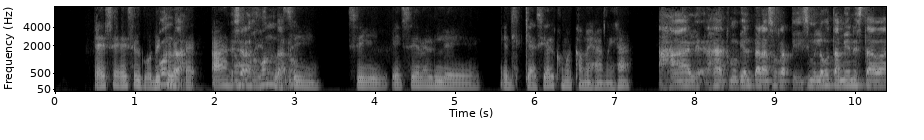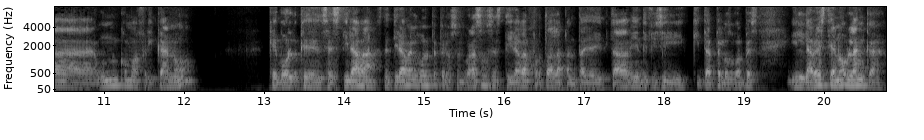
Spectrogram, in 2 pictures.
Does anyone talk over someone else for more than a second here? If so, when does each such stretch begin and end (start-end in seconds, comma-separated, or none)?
1.3-3.2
